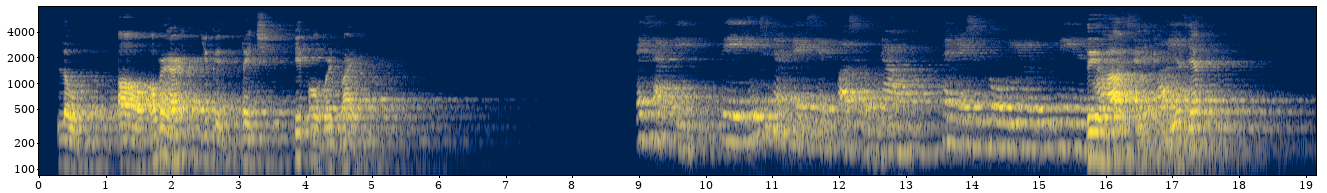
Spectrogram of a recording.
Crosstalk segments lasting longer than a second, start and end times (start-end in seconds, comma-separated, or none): 15.7-17.3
